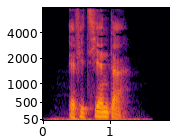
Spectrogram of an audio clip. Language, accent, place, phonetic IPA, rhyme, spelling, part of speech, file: German, Germany, Berlin, [ɛfiˈt͡si̯ɛntɐ], -ɛntɐ, effizienter, adjective, De-effizienter.ogg
- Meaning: inflection of effizient: 1. strong/mixed nominative masculine singular 2. strong genitive/dative feminine singular 3. strong genitive plural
